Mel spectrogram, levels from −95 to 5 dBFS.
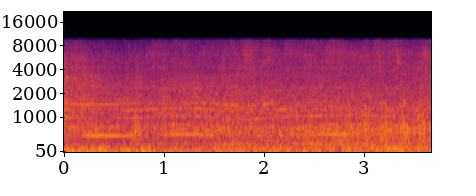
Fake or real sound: real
